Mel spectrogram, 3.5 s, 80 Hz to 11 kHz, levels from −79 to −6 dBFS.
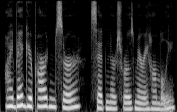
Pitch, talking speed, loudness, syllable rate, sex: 205 Hz, 150 wpm, -17 LUFS, 4.7 syllables/s, female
